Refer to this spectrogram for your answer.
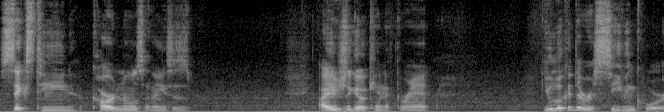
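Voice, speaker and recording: Long, frequent pauses break up the man's speech as his loudness swings widely. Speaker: sports commentator, NFL draft analyst. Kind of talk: solo mock draft commentary. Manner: fast; casual, filler-heavy.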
